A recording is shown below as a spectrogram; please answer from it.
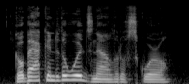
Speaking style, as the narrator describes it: whispered Hallie

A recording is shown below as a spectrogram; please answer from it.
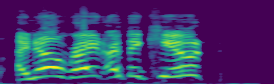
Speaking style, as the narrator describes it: I yell

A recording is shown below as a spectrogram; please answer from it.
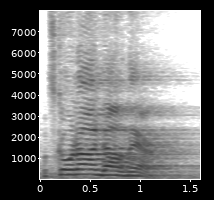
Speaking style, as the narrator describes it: Dante shouted

